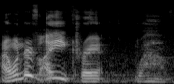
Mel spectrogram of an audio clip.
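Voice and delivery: voice cracking and breaking. Playing a game and commenting aloud, voice cracking. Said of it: "A voice crack in my thirties?".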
